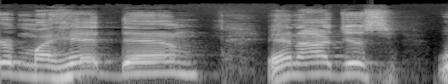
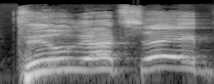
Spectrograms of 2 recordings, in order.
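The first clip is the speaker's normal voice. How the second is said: high, drawn-out mock disbelief; incredulous echo; 6 semitones higher, slower than usual. Imitating family who got the phone call, incredulous. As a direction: stretch it out high, as if you can't believe it. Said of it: "They said, "No way".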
